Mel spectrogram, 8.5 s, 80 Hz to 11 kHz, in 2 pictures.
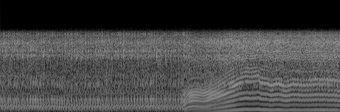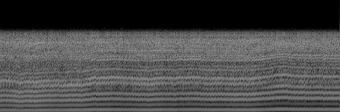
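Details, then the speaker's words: Stihl MS200T chainsaw with 25-inch bar buried in a large log: revs then settles into a lower labouring drone in the cut, struggling to pull the chain; bogging from too much bar. "we're at zero we're about a third of the way down at this point and you can see it's struggling to pull the chain the way it's set up"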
